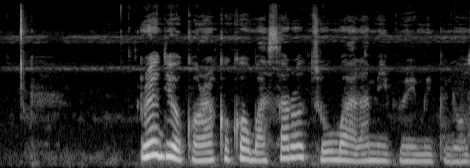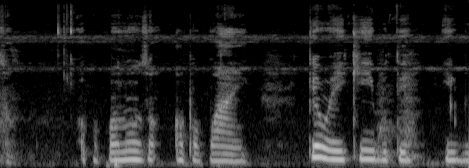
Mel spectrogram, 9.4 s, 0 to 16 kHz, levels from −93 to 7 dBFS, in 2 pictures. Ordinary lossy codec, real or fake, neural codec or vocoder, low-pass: none; fake; vocoder, 44.1 kHz, 128 mel bands every 256 samples, BigVGAN v2; 14.4 kHz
